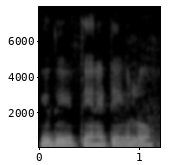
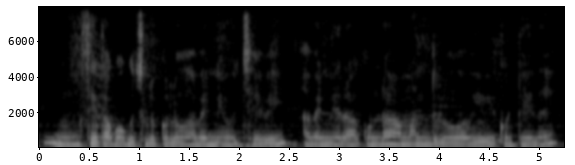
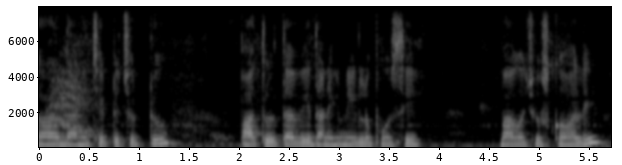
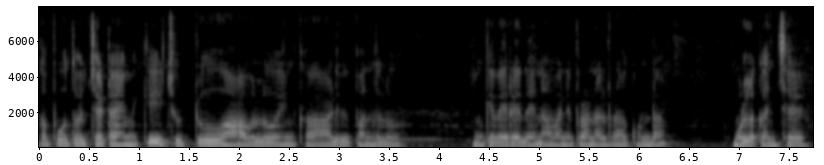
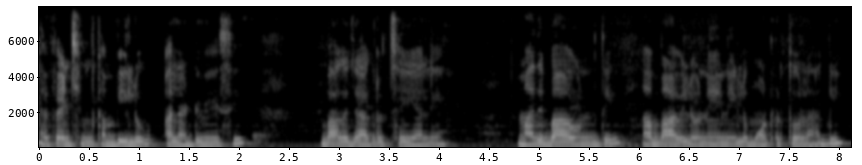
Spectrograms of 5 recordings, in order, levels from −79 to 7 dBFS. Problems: constant background noise, background conversations at intervals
